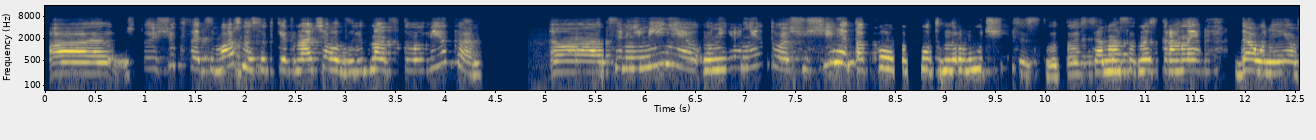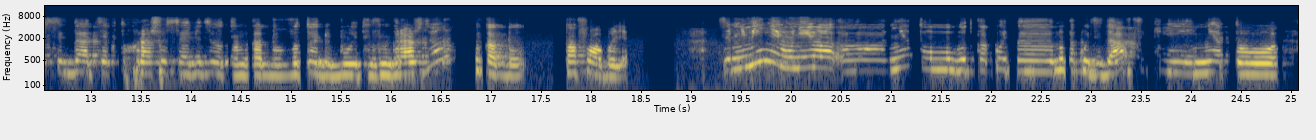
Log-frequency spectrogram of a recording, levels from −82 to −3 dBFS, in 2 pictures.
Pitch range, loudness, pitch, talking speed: 225-300 Hz, -20 LUFS, 255 Hz, 140 wpm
